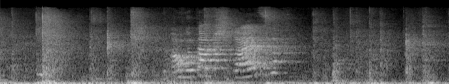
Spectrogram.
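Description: Repeated soft thuds and slaps of light balls being tossed and caught by several children on judo mats, with a brief voice calling out about two seconds in.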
